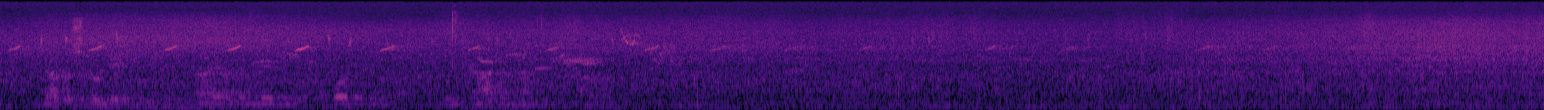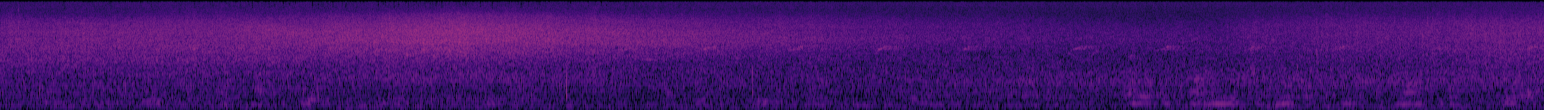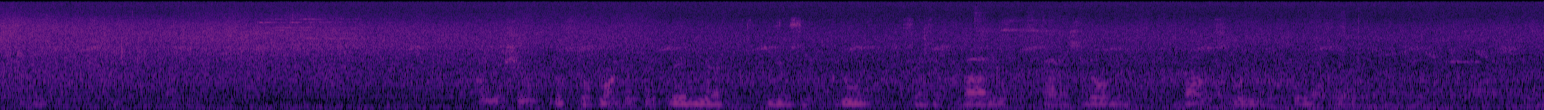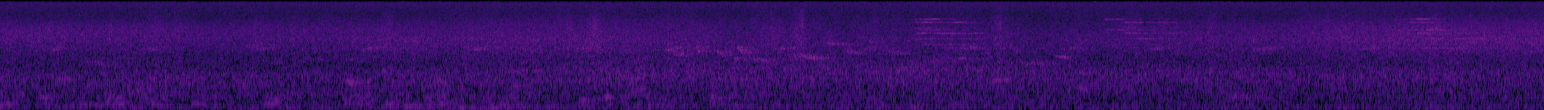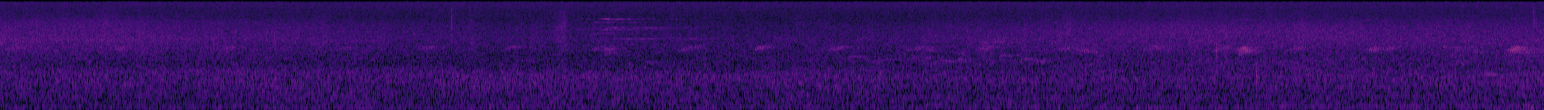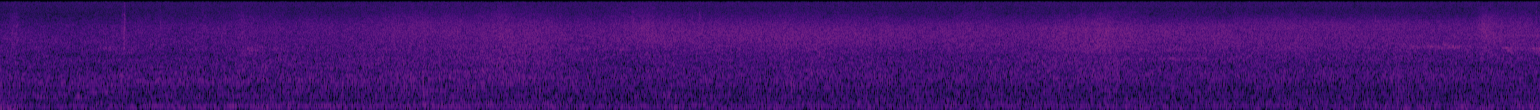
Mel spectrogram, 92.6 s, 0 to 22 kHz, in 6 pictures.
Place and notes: Kapela, Nova Gorica, Slovenija - Pridiga
Sermon.
Recorded with Sony PCM-M10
